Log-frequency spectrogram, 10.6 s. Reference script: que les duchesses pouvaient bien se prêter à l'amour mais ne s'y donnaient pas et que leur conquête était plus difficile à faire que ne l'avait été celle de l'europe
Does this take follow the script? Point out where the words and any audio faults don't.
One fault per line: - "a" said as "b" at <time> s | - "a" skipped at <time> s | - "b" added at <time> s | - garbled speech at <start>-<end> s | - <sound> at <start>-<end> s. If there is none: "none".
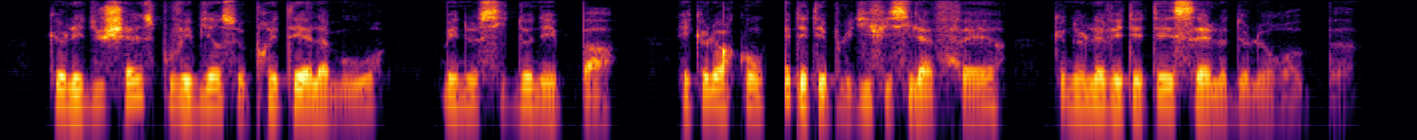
- dropout at 5.7-5.9 s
